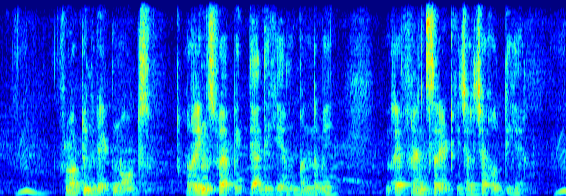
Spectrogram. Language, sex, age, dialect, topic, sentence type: Hindi, male, 31-35, Hindustani Malvi Khadi Boli, banking, statement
